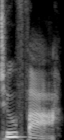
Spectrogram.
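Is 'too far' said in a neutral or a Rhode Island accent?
Rhode Island. Said in a local Rhode Island accent.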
